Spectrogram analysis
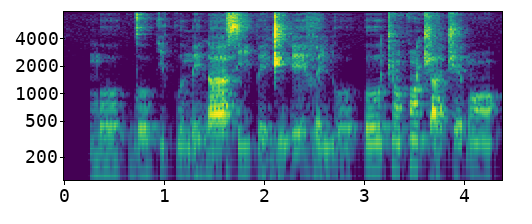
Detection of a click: absent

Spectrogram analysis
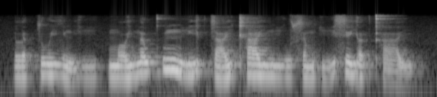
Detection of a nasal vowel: absent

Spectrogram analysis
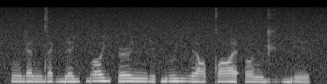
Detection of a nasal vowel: absent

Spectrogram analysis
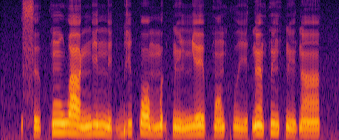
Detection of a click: absent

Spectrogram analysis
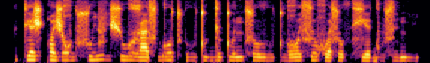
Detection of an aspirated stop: absent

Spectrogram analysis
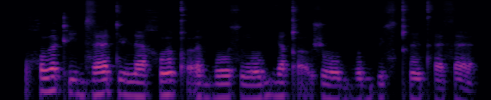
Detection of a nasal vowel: present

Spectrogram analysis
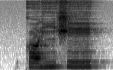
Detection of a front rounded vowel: absent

